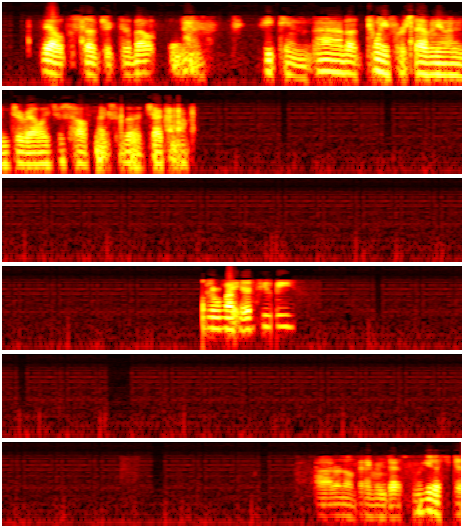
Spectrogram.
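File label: Phoenix police department, scanner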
